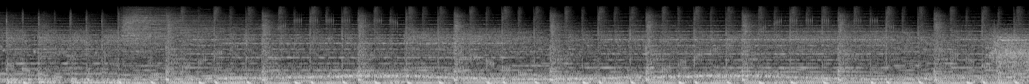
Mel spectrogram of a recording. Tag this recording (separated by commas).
Music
